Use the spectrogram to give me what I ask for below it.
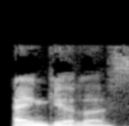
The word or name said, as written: angulosity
